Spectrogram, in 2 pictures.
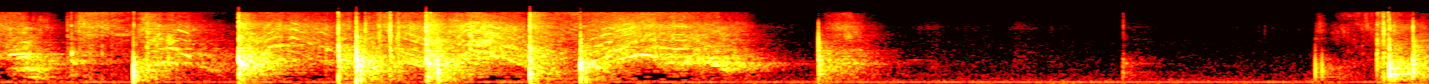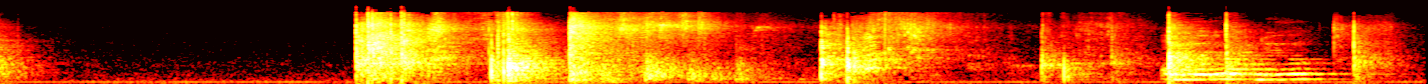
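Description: Ice hockey stick blade scraping and clacking against a puck and a smooth hard floor as the puck is scooped and flipped up with the toe of the stick, in two busy bouts with single knocks in a quieter stretch between. A steady low hum runs underneath.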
